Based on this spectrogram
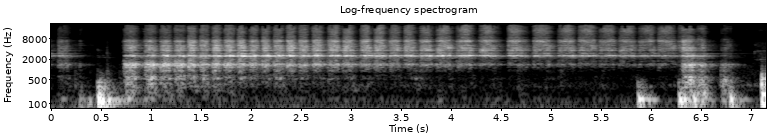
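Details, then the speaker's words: Kawasaki FR730V cylinder head, exhaust valve being hand-lapped with grit compound and a cheap lapper; gritty back-and-forth rasp about four strokes a second, softening as valve and seat lap in. "Take your cheap little lapper and then just back and forth. You'll hear the change."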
